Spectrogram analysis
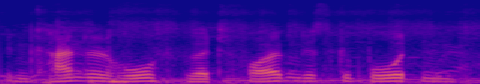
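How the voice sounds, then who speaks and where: A man's voice: medium pitch, level tone, moderate pace, rough recording. A man presenting event listings on local radio in an informal, colloquial way. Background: music playing underneath.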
